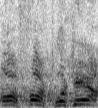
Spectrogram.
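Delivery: put-on Australian accent. Imitating an Australian office worker during a disaster: put-on Australian accent. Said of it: "Australian accent's one of those accents".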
